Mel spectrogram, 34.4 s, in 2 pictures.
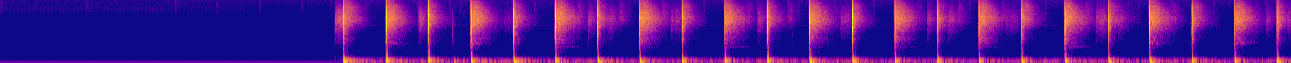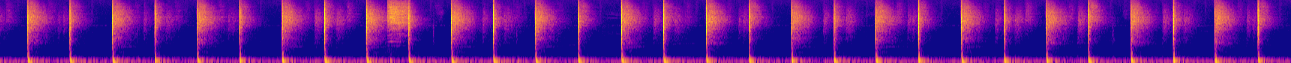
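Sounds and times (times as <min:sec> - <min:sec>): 
drums: 0:04.5 - 0:34.4.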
